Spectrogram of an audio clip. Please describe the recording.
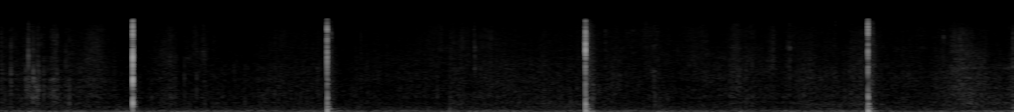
Snap buttons
A metal snap-closure button being snapped open and snapped closed.
Recorded with a Blue Yeti mic on stereo. Raw, unprocessed audio.
snap, button, buttons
